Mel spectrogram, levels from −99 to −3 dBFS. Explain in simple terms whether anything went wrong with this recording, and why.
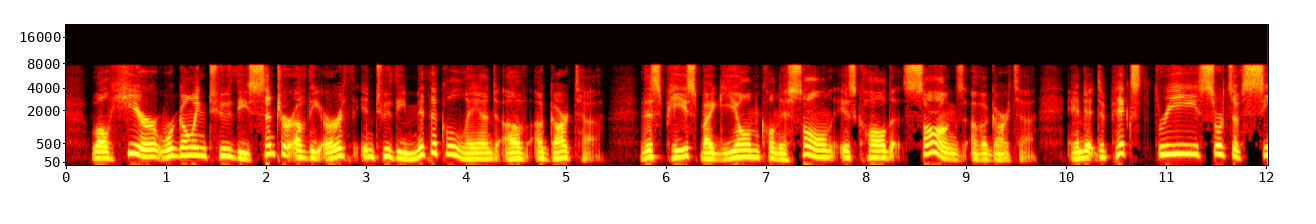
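Nothing went wrong here: the speech simply comes through the G.722 wideband telephone coding the way a good phone call should, with no fault to point to anywhere in it.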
